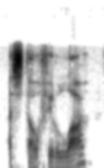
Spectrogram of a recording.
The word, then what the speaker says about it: Astaghfirullah: Astaghfirullah. It's five syllables, Astaghfirullah, Astaghfirullah, Astaghfirullah, Astaghfirullah.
